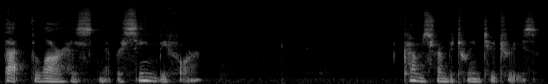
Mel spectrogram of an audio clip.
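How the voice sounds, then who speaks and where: A woman telling a fantasy story aloud in an animated way, often dropping to a whisper. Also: a bass voice, takes it slowly. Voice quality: husky and breathy.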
